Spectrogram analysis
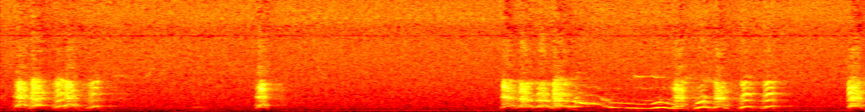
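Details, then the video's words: Dog fight with one dog facing two male dogs: short bursts of barking separated by quiet gaps, then a rising and falling whine mixed into a longer barking spell, and a last bark at the end. "No fear to fight a lone again two male dogs"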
